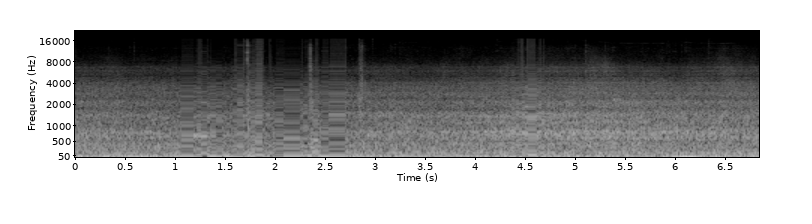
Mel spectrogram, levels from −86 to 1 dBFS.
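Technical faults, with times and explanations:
1.06–2.70 s and 4.37–4.69 s, robotic sound from repeated short buffers: new audio likely arrived too slowly, so the playback looped a 15 ms fragment, skipping most of the first stretch and about half the second. That fixed repetition imposes a rigid, metallic 66.7 Hz buzz over the sound.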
